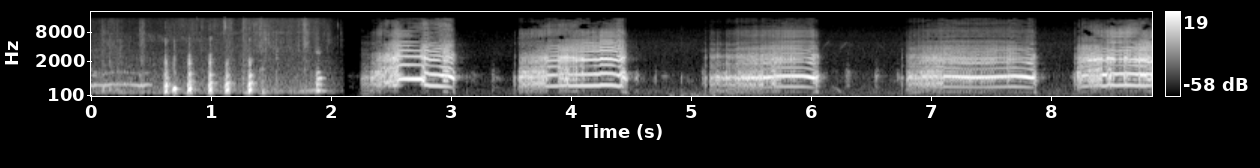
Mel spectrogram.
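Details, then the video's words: Chickens, hens and roosters: a quick burst of sharp clucks opens, then roosters crow again and again, five long harmonic cock-a-doodle-doo calls, each about a second long, separated by short silences. "Chickens, Hens & Roosters Sounds | اصوات الفراخ و الديوك"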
